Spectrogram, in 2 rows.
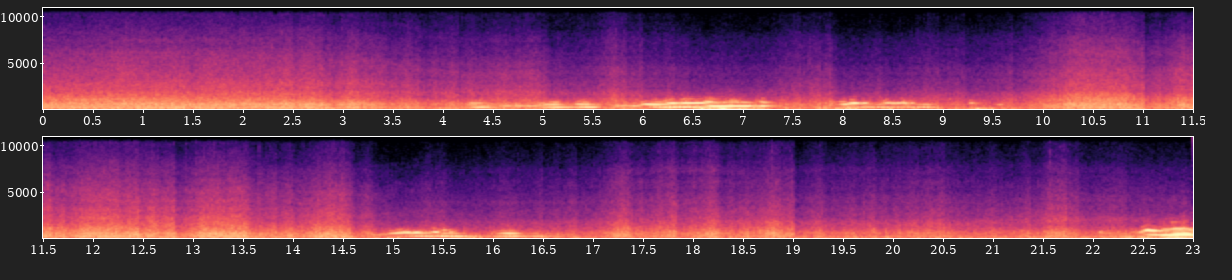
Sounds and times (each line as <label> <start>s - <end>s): a lot of wind 0.0s - 23.0s
heolian harp 4.3s - 9.6s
